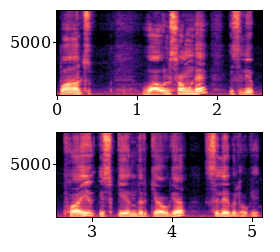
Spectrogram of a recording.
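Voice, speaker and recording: A man's voice: medium pitch, sing-song, normal speed, mellow, no room sound. A man teaching English pronunciation in a video lesson, spelling out vowel sounds one by one and addressing his students directly.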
